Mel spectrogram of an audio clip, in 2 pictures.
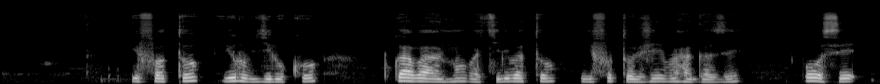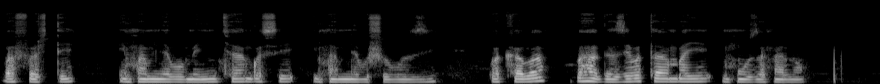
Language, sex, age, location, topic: Kinyarwanda, male, 18-24, Nyagatare, education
